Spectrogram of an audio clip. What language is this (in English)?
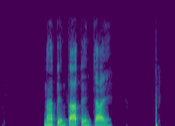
Thai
